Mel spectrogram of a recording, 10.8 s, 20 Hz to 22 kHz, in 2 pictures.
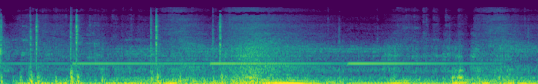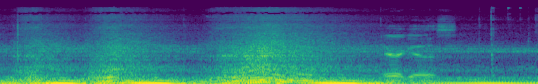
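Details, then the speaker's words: Van stored unused since 2010, first start after new lower radiator hose, battery, coolant and oil: low uneven rumble swelling and sagging every couple of seconds; rough running, owner suspects clogged injectors and old gas. "you know just needed a little while but dang this is crazy got it started up um yeah there's definitely definitely needs to be uh cleaned out in the engine bay injectors probably clogged as hell probably need some new gas"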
